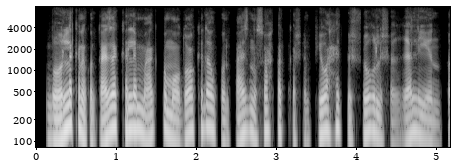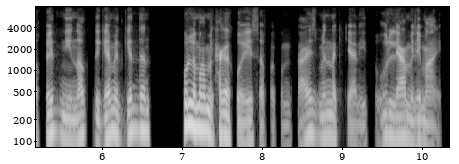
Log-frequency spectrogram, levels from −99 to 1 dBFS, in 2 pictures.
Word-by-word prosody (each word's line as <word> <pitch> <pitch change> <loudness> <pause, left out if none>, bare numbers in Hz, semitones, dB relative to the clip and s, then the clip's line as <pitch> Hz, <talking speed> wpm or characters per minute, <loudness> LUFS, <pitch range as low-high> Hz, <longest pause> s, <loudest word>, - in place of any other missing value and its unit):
باقول 105 +8 +7
لك 170 - +3
أنا 130 - +6
كنت 100 -2 -6
عايز 110 +6 +7
أتكلّم 150 -1 +5
معاك 120 +2 +1
في 145 - +2
موضوع 120 +3 +3
كده 155 0 +2
وكنت 100 -9 -4
عايز 125 +6 +1
نصيحتك 130 +1 -3
عشان 95 -1 -11
في 125 - -1
واحد 145 +2 +1
في - - -62
الشُغل 125 +3 -1
شغّال 100 +8 -3
ينتقدني 105 +3 -3
نَقْد 110 +5 -2
جامد 120 +4 -1
جدًا 140 +3 -1 0.4
كل 170 -1 +6
ما 155 - +5
أعمل 145 -2 +2
حاجة 125 -1 +2
كويسة، 95 -4 -5
فكنت 85 0 -17
عايز 125 +2 -3
منّك 110 -3 -5
يعني 85 -1 -7
تقول 120 +7 -8
لي 110 -1 0
أعمل 110 -3 0
إيه 100 - -3
معاه؟ 85 -6 -5
115 Hz, 215 wpm, -22 LUFS, 100-135 Hz, 0.4 s, باقول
